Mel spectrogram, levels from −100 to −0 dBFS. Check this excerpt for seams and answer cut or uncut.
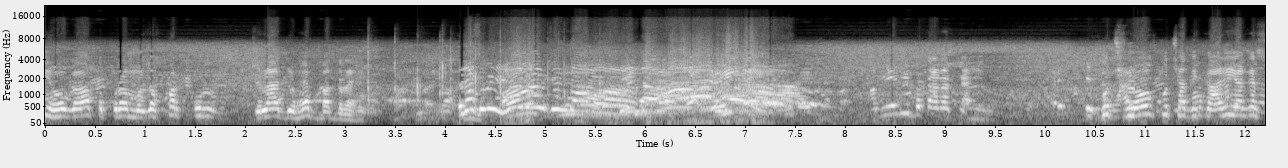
uncut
